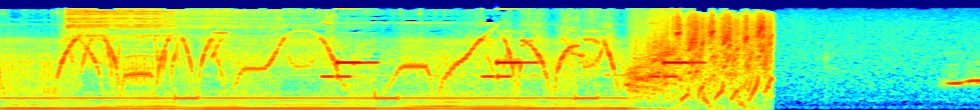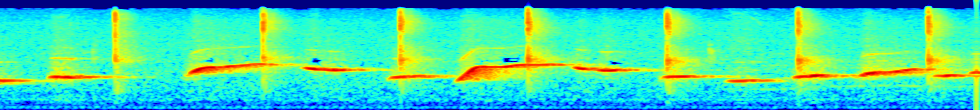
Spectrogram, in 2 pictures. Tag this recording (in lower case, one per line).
people whistling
